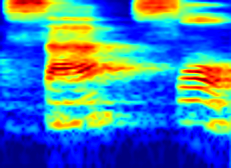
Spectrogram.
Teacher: Itu dua-duanya keluar dari makharijul huruf yang sama. Ya, sin dan shad itu sama-sama keluar dari gusi bagian bawah. Jadi, ujung lidah menempel pada gusi bagian bawah.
